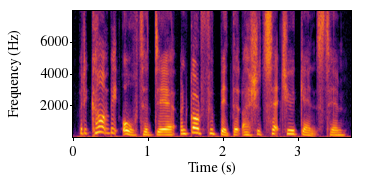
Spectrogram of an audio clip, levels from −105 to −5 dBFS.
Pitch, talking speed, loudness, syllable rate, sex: 200 Hz, 260 wpm, -20 LUFS, 5.8 syllables/s, female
